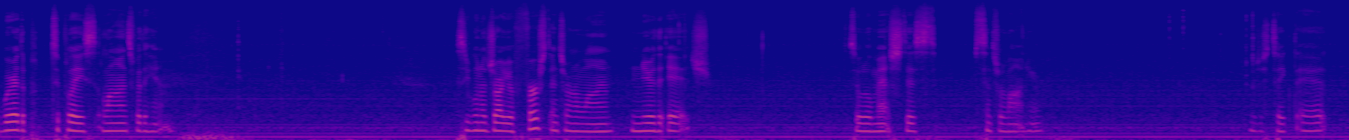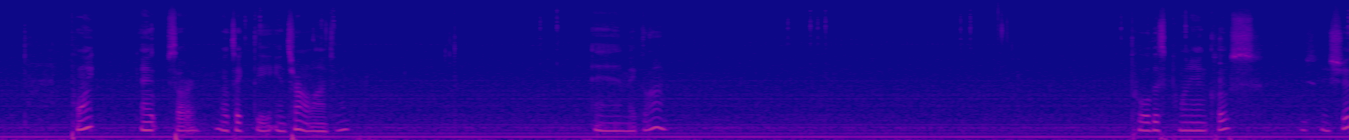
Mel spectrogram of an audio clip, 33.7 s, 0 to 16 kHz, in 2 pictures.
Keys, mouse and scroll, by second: 3.4 ctrl+z, 14.6-33.7 drag.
